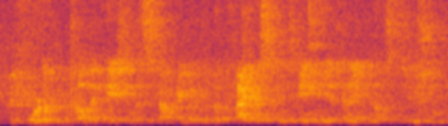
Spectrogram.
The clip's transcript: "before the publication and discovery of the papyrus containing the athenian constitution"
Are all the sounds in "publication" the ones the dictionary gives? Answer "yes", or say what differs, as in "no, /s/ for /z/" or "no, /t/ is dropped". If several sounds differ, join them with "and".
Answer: no, /ʃ/ is dropped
